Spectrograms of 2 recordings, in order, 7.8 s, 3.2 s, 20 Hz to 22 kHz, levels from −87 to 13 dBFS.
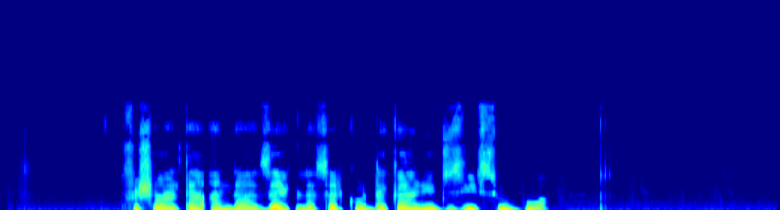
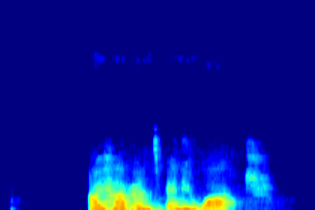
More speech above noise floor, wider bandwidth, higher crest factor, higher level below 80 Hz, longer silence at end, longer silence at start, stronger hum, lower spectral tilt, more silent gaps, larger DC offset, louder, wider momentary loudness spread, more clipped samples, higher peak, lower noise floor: second, 43 dB vs 49 dB; first, 11.5 kHz vs 7.4 kHz; about the same, 20 dB vs 18 dB; second, -66 dBFS vs -60 dBFS; first, 2.35 s vs 0.8 s; first, 1.25 s vs 0.9 s; neither; second, -7 dB/octave vs -9 dB/octave; neither; neither; second, -31 LUFS vs -17 LUFS; about the same, 7 LU vs 5 LU; neither; second, -12 dBFS vs -2 dBFS; first, -72 dBFS vs -66 dBFS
